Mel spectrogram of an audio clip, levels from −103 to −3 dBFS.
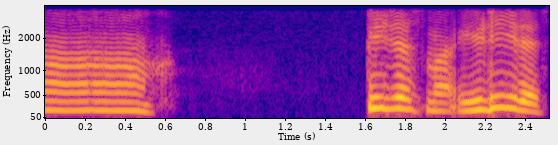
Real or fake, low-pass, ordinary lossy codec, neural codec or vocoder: fake; 3.6 kHz; none; vocoder, 22.05 kHz, 80 mel bands, WaveNeXt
